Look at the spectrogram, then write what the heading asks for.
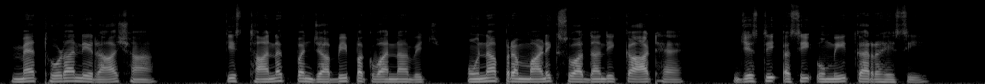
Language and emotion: Punjabi, sad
